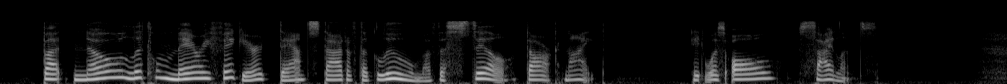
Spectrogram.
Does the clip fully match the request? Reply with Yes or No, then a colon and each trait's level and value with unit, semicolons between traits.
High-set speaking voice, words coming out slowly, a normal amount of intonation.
Yes: high, 230 Hz; slow, 115 wpm; average, 4.1 semitones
